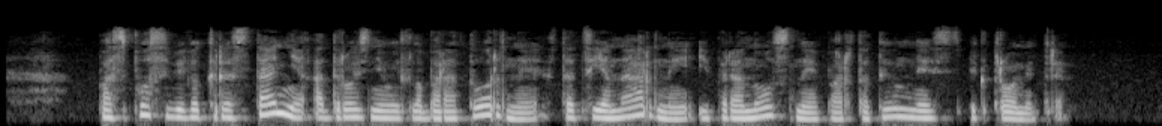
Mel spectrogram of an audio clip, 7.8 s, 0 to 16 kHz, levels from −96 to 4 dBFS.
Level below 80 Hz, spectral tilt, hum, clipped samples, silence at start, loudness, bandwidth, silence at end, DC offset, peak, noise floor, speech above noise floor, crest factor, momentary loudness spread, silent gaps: -62 dBFS; -7 dB/octave; none; under 0.1%; 0.25 s; -24 LUFS; 7.6 kHz; 0.65 s; under 0.1%; -8 dBFS; -72 dBFS; 49 dB; 16 dB; 8 LU; none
